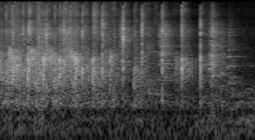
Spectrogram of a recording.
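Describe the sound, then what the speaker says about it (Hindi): Audience clapping welcomes an MLA at a foundation-stone ceremony for a statue in Ambala, with a steady wash of applause and sharp individual claps standing out near and close. "तालियों के साथ जोरदार स्वागत।"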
